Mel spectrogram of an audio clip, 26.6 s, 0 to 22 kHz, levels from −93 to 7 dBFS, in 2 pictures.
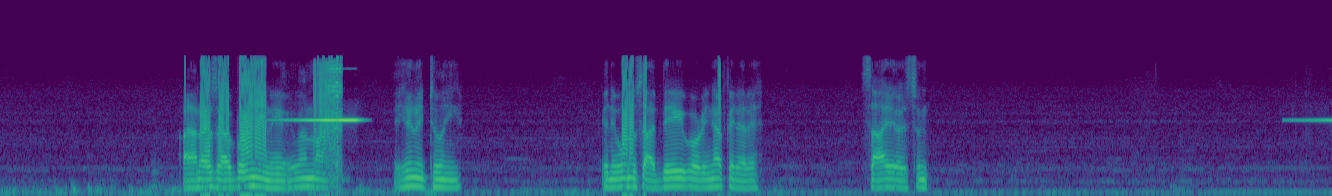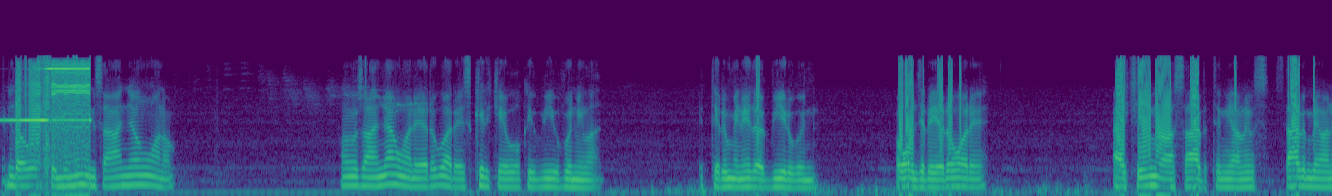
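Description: A gain or summing stage in this speech path lets values run past the largest integer instead of limiting them. Throughout the clip the signal is driven about 4 dB beyond that ceiling, so the loudest peaks, a small fraction of a percent of samples, wrap to the opposite extreme. This is integer overflow, and it produces sudden hard cracks on loud syllables, much harsher and more abrupt than ordinary clipping.

From 2.64 to 3.72 s, the microphone picks up the loudspeaker it feeds, and at 2 kHz the loop gain exceeds unity. A loudspeaker feedback squeal builds there over a little under a second into a steady whistle roughly 10 dB above the speech before the loop is broken. The same loop closes again from 12.82 to 14.25 s at 2 kHz, this time swelling more slowly, over about a second, to a similar level.

At 13.35 s, inside that second squeal, the link between headset and phone drops about 15 ms of audio, which fits a couple of lost frames. 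The receiver fills the gap by repeating the best-matching stretch of recent waveform. This concealed Bluetooth headset packet loss is heard as a brief buzzy blip held at full level and a slight warble where real audio resumes. Underneath, the mSBC link carries speech up to 8 kHz with a light graininess on louder sounds.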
